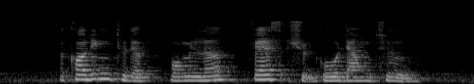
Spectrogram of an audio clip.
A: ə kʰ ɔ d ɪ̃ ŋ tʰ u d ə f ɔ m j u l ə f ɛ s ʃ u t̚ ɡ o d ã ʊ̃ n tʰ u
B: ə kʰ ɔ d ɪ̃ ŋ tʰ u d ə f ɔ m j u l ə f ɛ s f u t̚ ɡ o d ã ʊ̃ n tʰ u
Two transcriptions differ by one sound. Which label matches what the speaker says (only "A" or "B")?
A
